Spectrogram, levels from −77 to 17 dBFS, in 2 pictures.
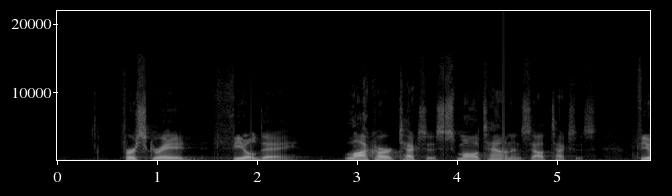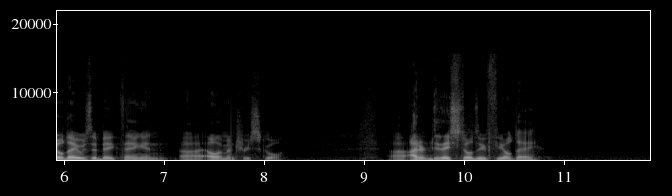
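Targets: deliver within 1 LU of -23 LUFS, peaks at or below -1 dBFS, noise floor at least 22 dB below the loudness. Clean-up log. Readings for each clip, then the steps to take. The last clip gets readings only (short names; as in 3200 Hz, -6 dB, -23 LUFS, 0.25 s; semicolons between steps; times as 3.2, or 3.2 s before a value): dropouts 7; longest dropout 12 ms; loudness -29.0 LUFS; peak -7.5 dBFS; loudness target -23.0 LUFS
-> interpolate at 1.94/3.87/4.46/6.94/7.67/9.69/10.69, 12 ms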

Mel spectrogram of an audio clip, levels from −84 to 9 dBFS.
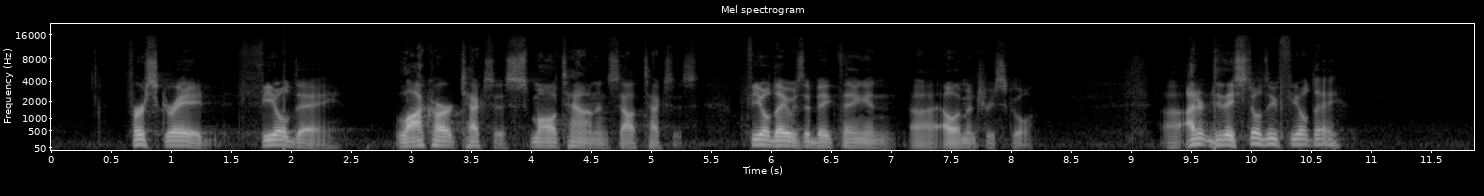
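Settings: dropouts 0; loudness -29.0 LUFS; peak -7.5 dBFS; loudness target -23.0 LUFS
-> gain +6 dB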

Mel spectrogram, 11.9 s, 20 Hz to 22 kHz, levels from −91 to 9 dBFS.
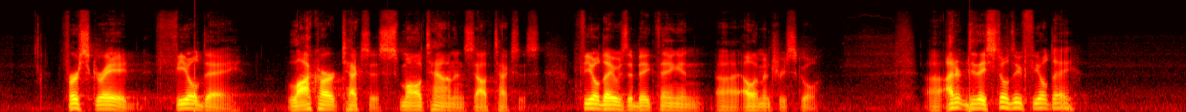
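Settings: loudness -23.0 LUFS; peak -1.5 dBFS; noise floor -62 dBFS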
